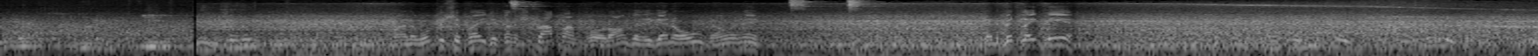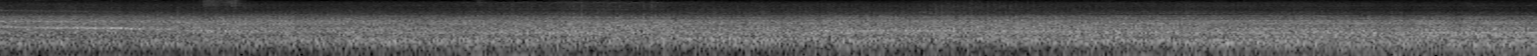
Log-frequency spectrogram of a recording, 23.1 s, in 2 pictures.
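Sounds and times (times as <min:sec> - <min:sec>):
diesel engine: 0:00.0 - 0:23.0.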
